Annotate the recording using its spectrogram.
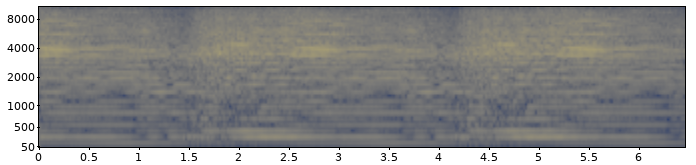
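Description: Hockey arena goal horn sounding one long, steady, low blast over a cheering crowd, signalling a home-team goal.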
